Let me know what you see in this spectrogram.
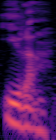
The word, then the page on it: ira: Roon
